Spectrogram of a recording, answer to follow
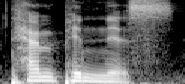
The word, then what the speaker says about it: Tampines: east so I'll add Tampines. This is not pronounced as "Tam" "Pines" if you guys visit Singapore, it is "Tam" "pa" "nis".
